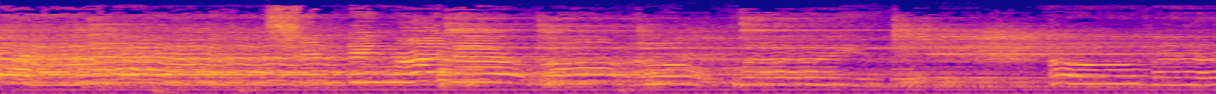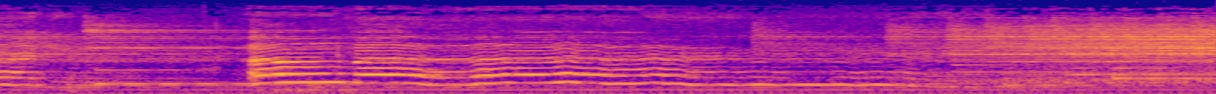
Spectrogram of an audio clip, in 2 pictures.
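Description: A solo female voice singing slow, drawn-out phrases with wavering held notes over sparse, quiet accompaniment. There are three phrases with short breaks, and the longest is held near the end.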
